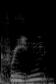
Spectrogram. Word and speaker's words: Creighton: And then we got Tennessee and I always say it wrong, but it's oh come on, Creighton.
